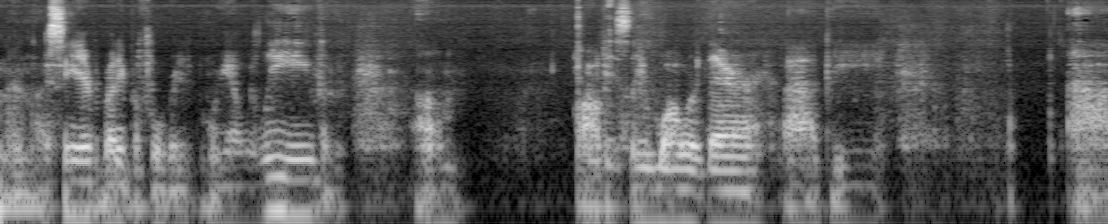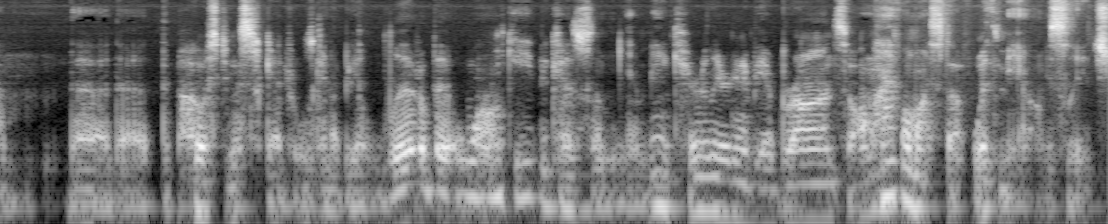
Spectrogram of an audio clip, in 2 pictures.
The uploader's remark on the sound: I also forgot to use my very expensive recording equipment for this recording, so I sound like I'm swimming with an Orca.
